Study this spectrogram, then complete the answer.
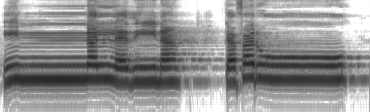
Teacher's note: جب نون کے اوپر تشدید آتی ہے تو غنہ کیا جاتا ہے، ناک میں آواز لے کے جائی جاتی ہے. تو یہاں پر ہم ناک میں آواز کو لے کے جائیں گے اور پڑھیں گے اس ساؤنڈ کو کہتے ہیں غنہ.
